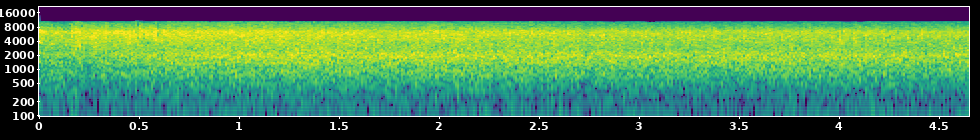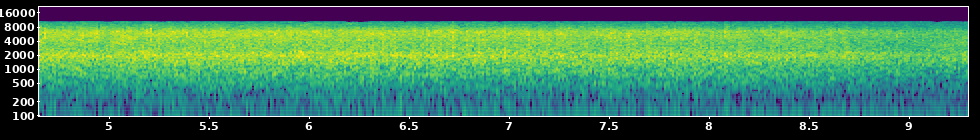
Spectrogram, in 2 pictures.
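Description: Large audience in a hall applauding: dense, even clapping that starts suddenly and holds steady, then dies away near the end.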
